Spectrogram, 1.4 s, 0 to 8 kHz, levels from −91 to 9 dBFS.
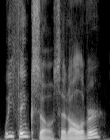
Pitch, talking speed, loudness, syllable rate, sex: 150 Hz, 215 wpm, -17 LUFS, 5.7 syllables/s, male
